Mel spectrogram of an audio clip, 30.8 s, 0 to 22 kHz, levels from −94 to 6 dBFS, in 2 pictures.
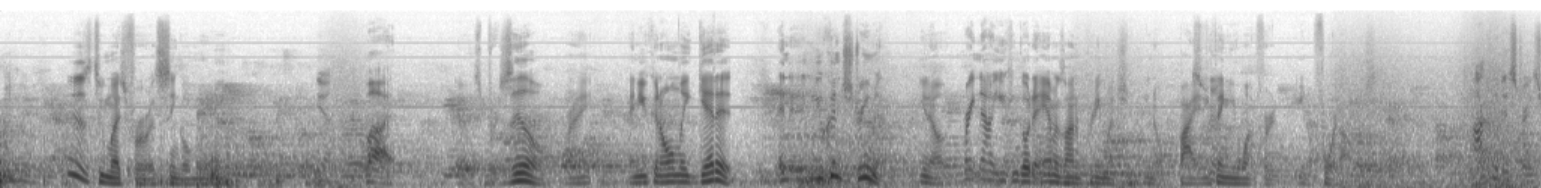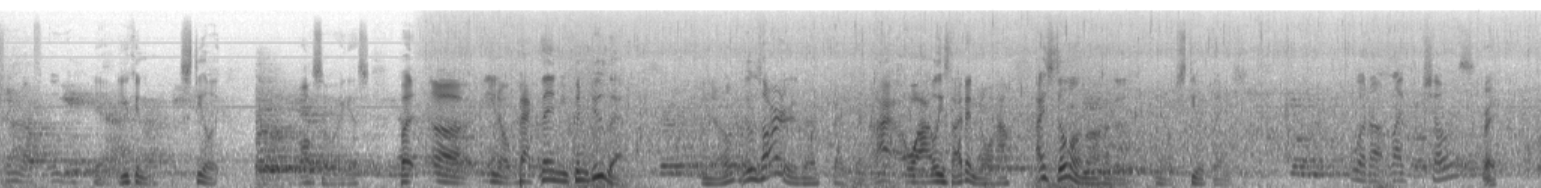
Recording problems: background chatter; loud; throughout; 2 voices, 8 dB below the speech
rain or running water; noticeable; throughout; 10 dB below the speech
wind noise on the microphone; occasional gusts; 15 dB below the speech
high-pitched whine; faint; throughout; 2 kHz, 30 dB below the speech

